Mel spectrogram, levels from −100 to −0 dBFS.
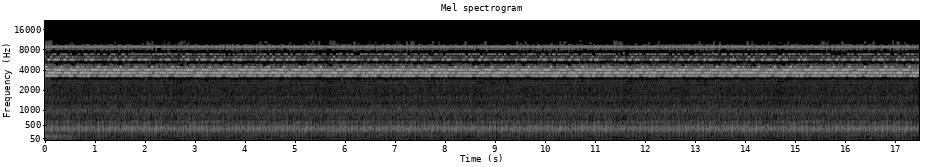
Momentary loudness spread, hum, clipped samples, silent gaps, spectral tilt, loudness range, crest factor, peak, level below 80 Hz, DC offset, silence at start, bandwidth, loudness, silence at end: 1 LU; none; under 0.1%; none; 2.5 dB/octave; 0 LU; 14 dB; -22 dBFS; -86 dBFS; under 0.1%; 0 s; 11.5 kHz; -33 LUFS; 0 s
